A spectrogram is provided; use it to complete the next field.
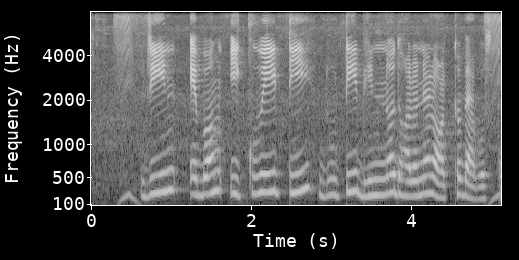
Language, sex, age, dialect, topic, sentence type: Bengali, female, 18-24, Standard Colloquial, banking, statement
